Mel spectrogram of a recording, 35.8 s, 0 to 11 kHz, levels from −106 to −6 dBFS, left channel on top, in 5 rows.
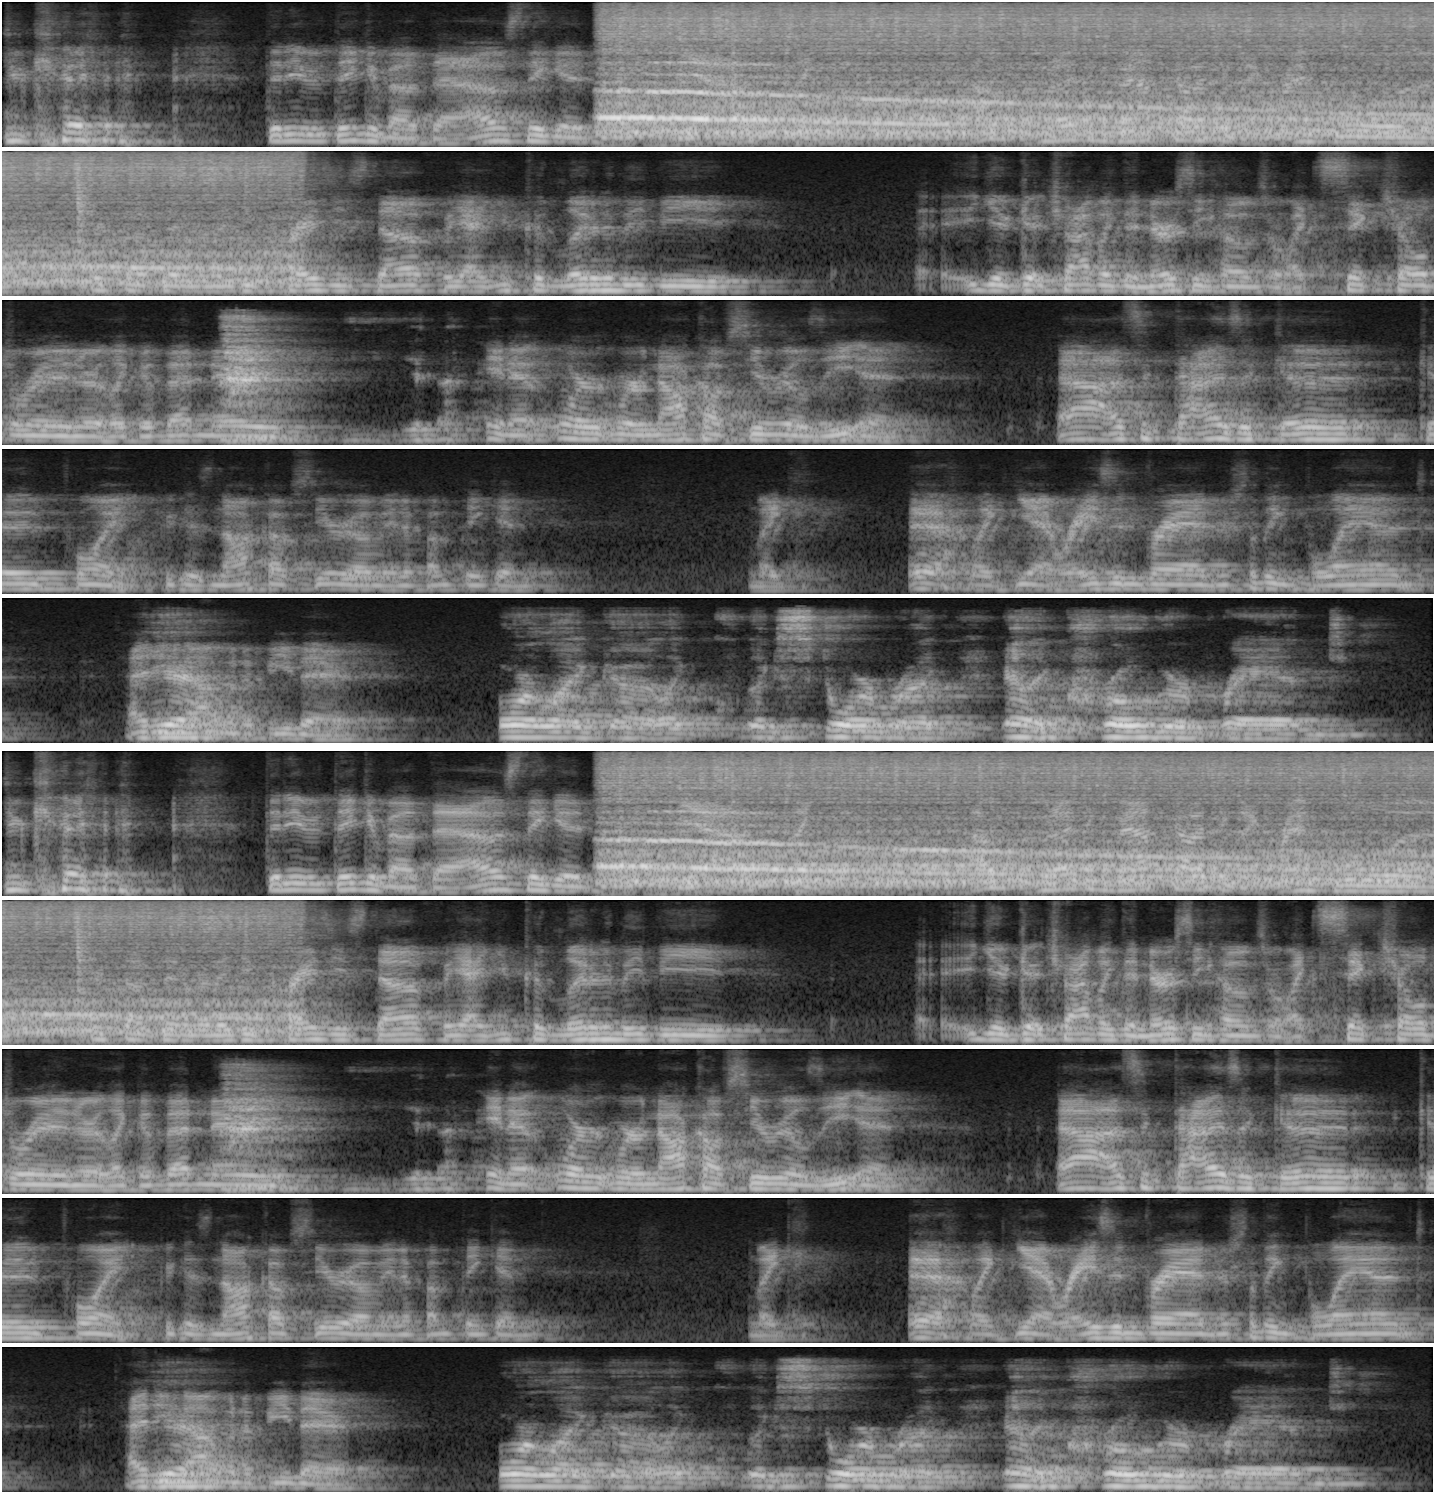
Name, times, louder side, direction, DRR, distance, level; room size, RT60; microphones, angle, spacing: voice 1, 0.0-4.1 4.8-7.2 7.6-10.8 11.7-15.7 16.7-18.8 19.6-24.2 25.2-25.5 26.0-28.5 29.3-30.4, right 1 dB, 35° right, 4 dB, 2.5 m, -34 dB
sound 1, 3.0-8.7, left 1 dB, ahead, 2.6 m, -27 dB
voice 2, 15.4-15.7 16.0-16.6 29.3-29.8 31.1-35.4, left 1 dB, 20° left, 4 dB, 5.8 m, -31 dB
27.0 x 23.0 x 8.6 m, 0.76 s
head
